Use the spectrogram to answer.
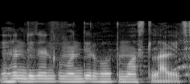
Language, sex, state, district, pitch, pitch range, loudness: Maithili, male, Bihar, Supaul, 125 Hz, 120-135 Hz, -17 LUFS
